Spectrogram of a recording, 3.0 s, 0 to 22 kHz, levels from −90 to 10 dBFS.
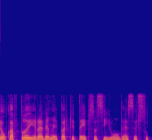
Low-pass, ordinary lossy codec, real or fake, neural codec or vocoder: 7.2 kHz; MP3, 64 kbps; fake; codec, 16 kHz, 1 kbps, FunCodec, trained on LibriTTS, 50 frames a second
